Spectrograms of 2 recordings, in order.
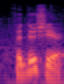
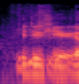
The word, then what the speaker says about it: fiduciary: Fiduciary. – D-U-C-I-A-R. Yes. Fiduciary.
